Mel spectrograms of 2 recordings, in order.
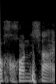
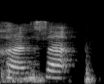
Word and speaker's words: Khansa: Khansa apa Khonsa ini? Dibacanya. Khansa.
